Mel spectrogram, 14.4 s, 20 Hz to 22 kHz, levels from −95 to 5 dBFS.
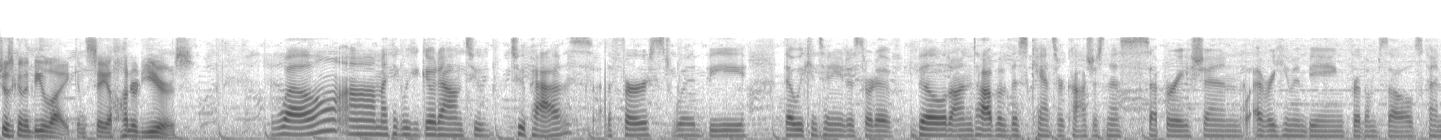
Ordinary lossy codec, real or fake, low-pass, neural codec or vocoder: MP3, 64 kbps; real; 7.2 kHz; none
